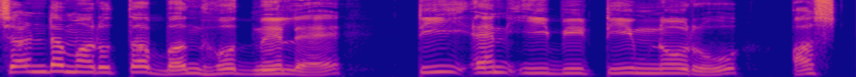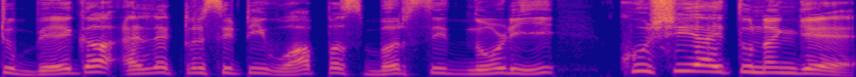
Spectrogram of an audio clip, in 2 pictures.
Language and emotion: Kannada, happy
